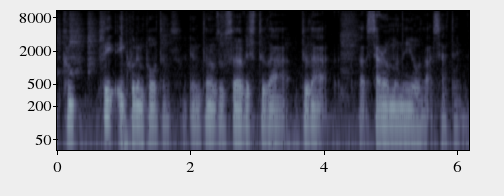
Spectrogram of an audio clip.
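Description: A man with a British accent speaks in a very deep, low pitch and a dark, mellow tone. His intonation is monotone and flat at a moderate pace. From Britain. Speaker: musician and ceremony leader. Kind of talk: interview.

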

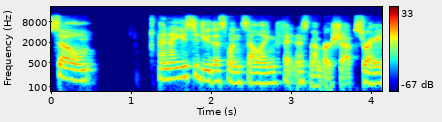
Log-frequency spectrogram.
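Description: Moderate pace in an American accent, with ordinary pitch variation and a quiet background. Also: woman. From New York. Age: 40s. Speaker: podcast host. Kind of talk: solo podcast talk. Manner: chatty.

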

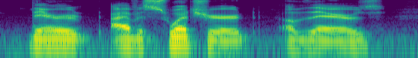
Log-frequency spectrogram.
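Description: A man talks at a medium pitch in a normal speaking voice. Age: 20s. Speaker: podcast co-host. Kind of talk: casual chat.

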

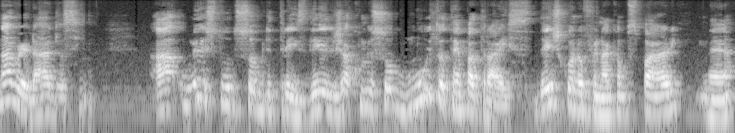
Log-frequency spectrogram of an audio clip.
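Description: A man speaks in a plain, everyday voice at a fairly high pitch. His pace is moderate and his intonation lively. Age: 30s. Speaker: software developer and 3D printing enthusiast. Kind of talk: casual interview.

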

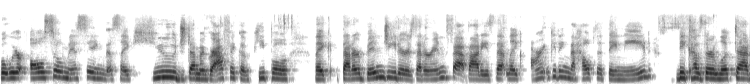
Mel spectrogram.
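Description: In an American accent, a woman with an ordinary speaking voice talks at a moderate pace, her fairly high pitch held to fairly even intonation. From Michigan. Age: 30s. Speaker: eating disorder recovery coach. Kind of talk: casual chat.

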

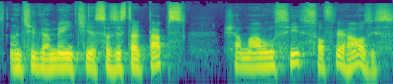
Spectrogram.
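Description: The recording is very clean against a silent background. The speaker's tone is dark and mellow. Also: man. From São Paulo, Brazil. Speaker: IT executive. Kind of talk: interview.

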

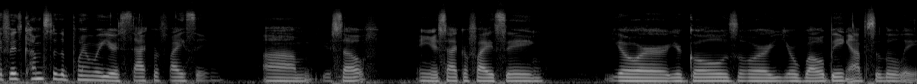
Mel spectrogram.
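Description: A woman with a New York accent, very deep and low in pitch, fairly slow, with ordinary pitch variation. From US Northeast, New York City (Bronx, Brooklyn). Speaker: model, sous chef and mindfulness practitioner. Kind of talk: casual interview conversation. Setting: studio.

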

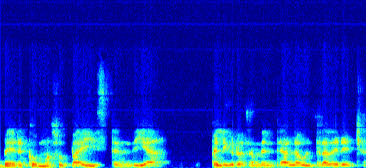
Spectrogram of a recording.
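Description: Speaking at a very slow pace, a man has a fairly low pitch. His intonation is monotone and flat. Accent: Mexico City. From Mexico City. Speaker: radio host. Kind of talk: radio talk and poetry reading. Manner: halting, with repetitions.

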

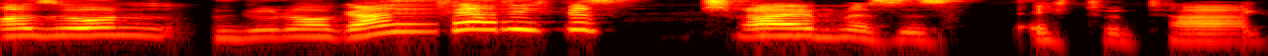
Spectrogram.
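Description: The woman's tone is bright and sharp, her delivery moderately paced. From Germany, Heidelberg. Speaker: happiness researcher and speaker. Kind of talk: interview.

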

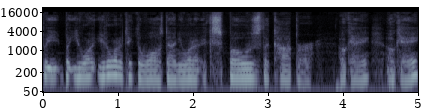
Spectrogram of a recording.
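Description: Somewhat breathy and dark and mellow in tone, a man's medium-pitched voice moves at a fairly quick pace. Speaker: radio host. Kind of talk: casual radio banter. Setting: radio studio. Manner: joking, rambling.

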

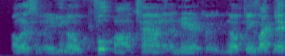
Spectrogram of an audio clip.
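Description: A man with a Southern US accent. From US South. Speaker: sports podcast host. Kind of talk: casual chat.

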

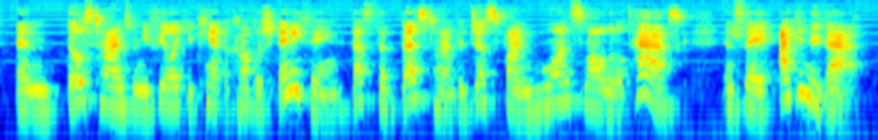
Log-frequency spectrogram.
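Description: Over noticeable background noise, someone talks at a moderate pace. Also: woman. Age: older. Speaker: gym owner and fitness coach. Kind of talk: casual chat podcast.

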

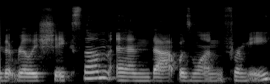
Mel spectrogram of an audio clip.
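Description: A woman with an American accent speaks at a fairly quick pace, her medium-pitched voice moving in a lively way over a very clean recording with a silent background. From Massachusetts, US. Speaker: startup founder. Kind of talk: interview.

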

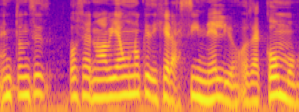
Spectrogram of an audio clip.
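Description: A woman's plain, everyday voice at medium pitch with ordinary pitch variation. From Mexico, Culiacán, Sinaloa. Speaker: YouTuber, crafts and party decoration creator. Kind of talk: interview.

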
